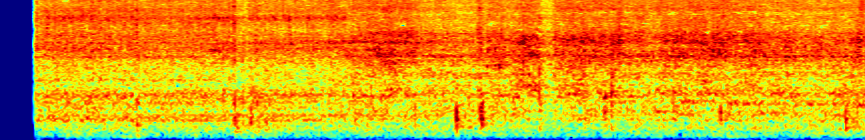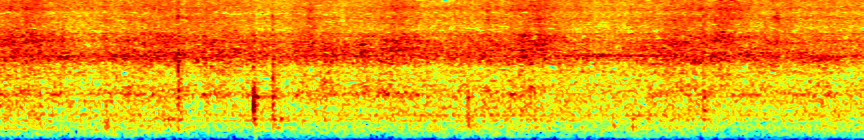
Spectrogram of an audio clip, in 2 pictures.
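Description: Beef bhuna gosht frying in oil in an aluminium pot, with a steady sizzle, while a spatula stirs and scrapes through it with scattered light clicks against the pot.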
